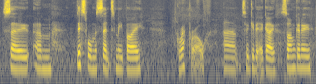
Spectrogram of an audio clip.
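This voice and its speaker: In her home garage, a motovlogger works on her motorbike and chats casually, poking fun at herself and reading instructions aloud. Her mid-range voice is level, moderately paced and a little mellow, with slight hiss or hum in the recording.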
